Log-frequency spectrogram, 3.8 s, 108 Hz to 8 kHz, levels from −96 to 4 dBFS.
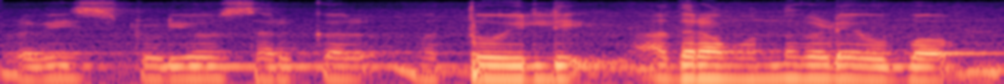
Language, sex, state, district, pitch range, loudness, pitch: Kannada, male, Karnataka, Bangalore, 135-140 Hz, -16 LUFS, 140 Hz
